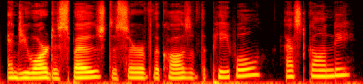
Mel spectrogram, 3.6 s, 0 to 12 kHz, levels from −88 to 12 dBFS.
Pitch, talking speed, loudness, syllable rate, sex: 195 Hz, 215 wpm, -19 LUFS, 6.4 syllables/s, female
